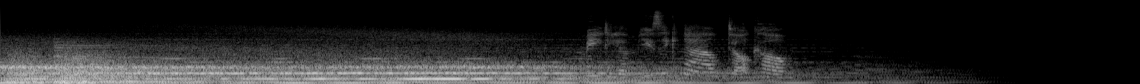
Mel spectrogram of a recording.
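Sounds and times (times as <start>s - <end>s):
dark production texture: 0.0s - 8.9s.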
